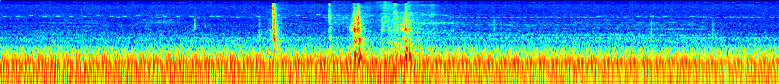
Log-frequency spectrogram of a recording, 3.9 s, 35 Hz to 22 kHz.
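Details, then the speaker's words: Chevy Trailblazer/GMC Envoy at idle, in neutral, after the front 4WD actuator fix: a few short soft clicks as it shifts between 2WD and 4WD. The blinking 4x4 light and wrench symbol are gone, so the actuator works normally. "I hear it out there making noise. Hey, look at that. No more blinky blink."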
